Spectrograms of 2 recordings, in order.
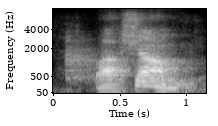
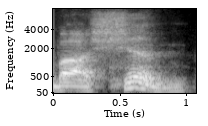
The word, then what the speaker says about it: Basham: Basham. I see some people putting Bashim, but I don't think there's no E sound in our language, is it?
